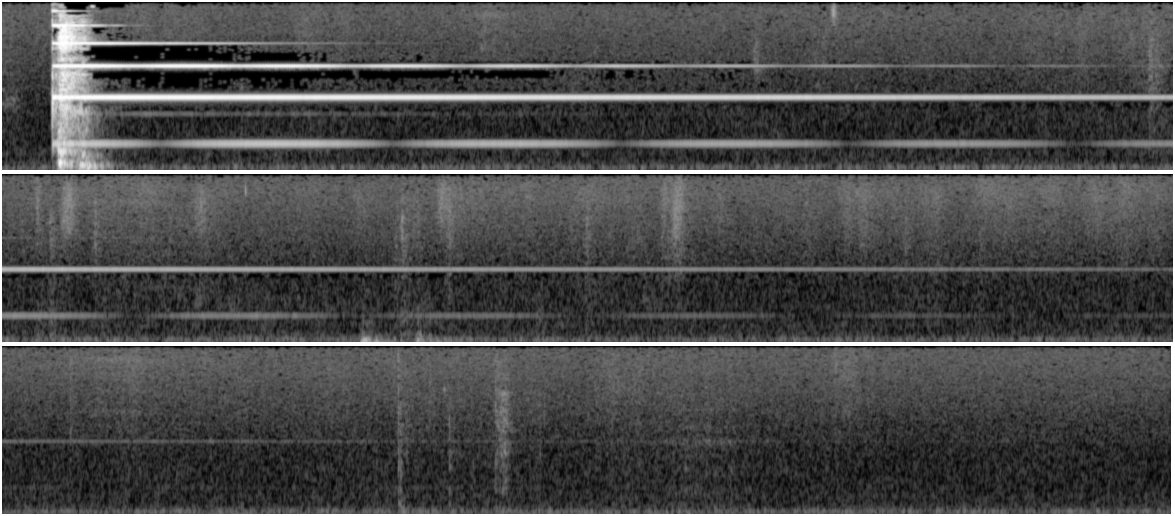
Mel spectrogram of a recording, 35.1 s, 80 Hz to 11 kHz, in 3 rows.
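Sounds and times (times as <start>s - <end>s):
small meditation bell ringing: 0.5s - 25.4s.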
